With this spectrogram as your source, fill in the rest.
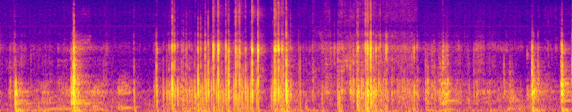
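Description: Tarot cards are shuffled by hand nearby: dense crackling flutters and sharp card snaps come in uneven waves, with no talking.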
